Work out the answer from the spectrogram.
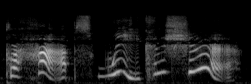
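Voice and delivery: loud, lightly voiced friendly animal; grinning Badger. A narrator's reading. Badger offers to share honey nuts, loud and grinning. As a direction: offer it with a big audible grin. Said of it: "Badger says with a grin".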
